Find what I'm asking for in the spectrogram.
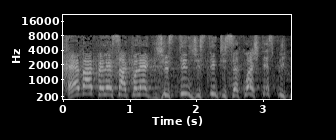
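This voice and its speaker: High-voiced man doing live stand-up. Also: animated, brisk. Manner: punchy, teasing delivery to the crowd. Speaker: stand-up comedian. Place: theater stage, live audience. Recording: live theater, audience and noise.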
